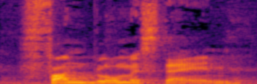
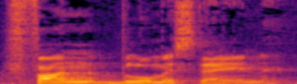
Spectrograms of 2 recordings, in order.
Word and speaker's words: van Blommestein: Van Blommestein, which nobody can pronounce, so don't even worry about it. One more time. Van Blommestein.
